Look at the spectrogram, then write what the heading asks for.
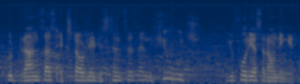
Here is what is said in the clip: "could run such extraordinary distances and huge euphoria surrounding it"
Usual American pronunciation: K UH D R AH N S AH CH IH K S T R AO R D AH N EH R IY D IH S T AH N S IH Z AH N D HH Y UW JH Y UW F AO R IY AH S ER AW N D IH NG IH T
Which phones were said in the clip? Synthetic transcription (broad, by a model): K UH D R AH N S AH S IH K S T R AO R D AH N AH R IY D IH S T AH N S IH Z AH N D HH Y UW JH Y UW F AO R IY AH S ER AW N D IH NG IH T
